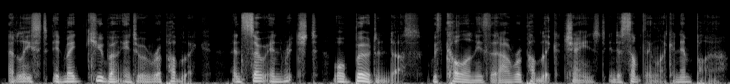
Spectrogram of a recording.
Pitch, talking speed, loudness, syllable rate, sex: 120 Hz, 205 wpm, -22 LUFS, 6.5 syllables/s, male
